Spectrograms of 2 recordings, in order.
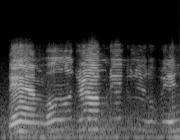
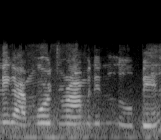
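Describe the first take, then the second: First: Higher, put-on emphatic voice; played-up repeat. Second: Said in the usual way. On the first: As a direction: say it over in a hammed-up high voice. Repeats it, playing it up.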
